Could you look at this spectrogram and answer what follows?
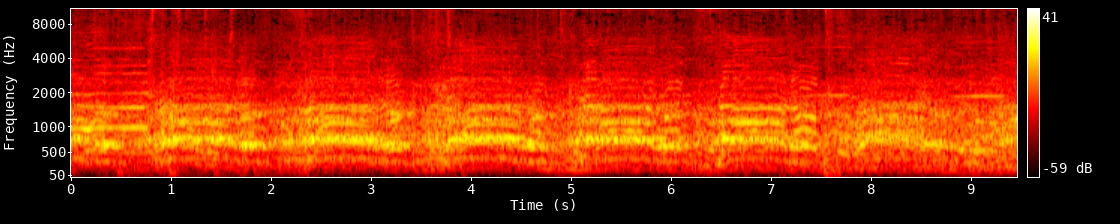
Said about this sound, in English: Crowd really don't know whether to cheer or just stand and hope.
